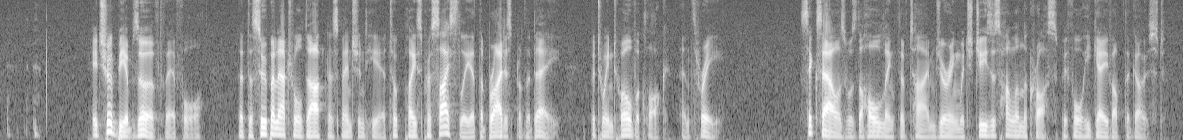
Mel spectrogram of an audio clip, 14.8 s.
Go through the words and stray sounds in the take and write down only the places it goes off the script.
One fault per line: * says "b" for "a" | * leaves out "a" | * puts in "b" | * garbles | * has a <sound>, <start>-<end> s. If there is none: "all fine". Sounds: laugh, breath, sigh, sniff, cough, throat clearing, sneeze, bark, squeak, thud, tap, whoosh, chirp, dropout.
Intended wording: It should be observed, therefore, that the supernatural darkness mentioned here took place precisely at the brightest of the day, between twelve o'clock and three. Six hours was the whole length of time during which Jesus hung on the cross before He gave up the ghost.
* has a laugh, 0.1-0.6 s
